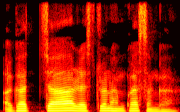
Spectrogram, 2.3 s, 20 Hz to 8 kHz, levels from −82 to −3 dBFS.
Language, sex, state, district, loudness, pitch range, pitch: Wancho, male, Arunachal Pradesh, Longding, -18 LUFS, 130-150 Hz, 145 Hz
